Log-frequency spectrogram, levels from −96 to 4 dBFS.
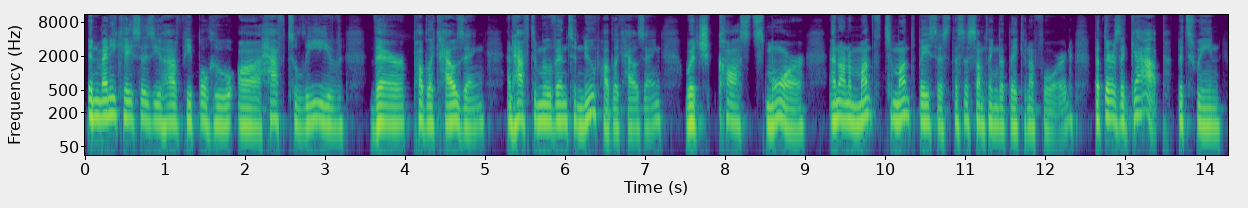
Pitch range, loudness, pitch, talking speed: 125-145 Hz, -22 LUFS, 140 Hz, 185 wpm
